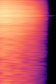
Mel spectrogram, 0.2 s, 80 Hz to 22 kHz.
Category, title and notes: Instrument samples > Percussion
8 bit-Noise Open Hat1
FX, 8-bit, percussion, game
